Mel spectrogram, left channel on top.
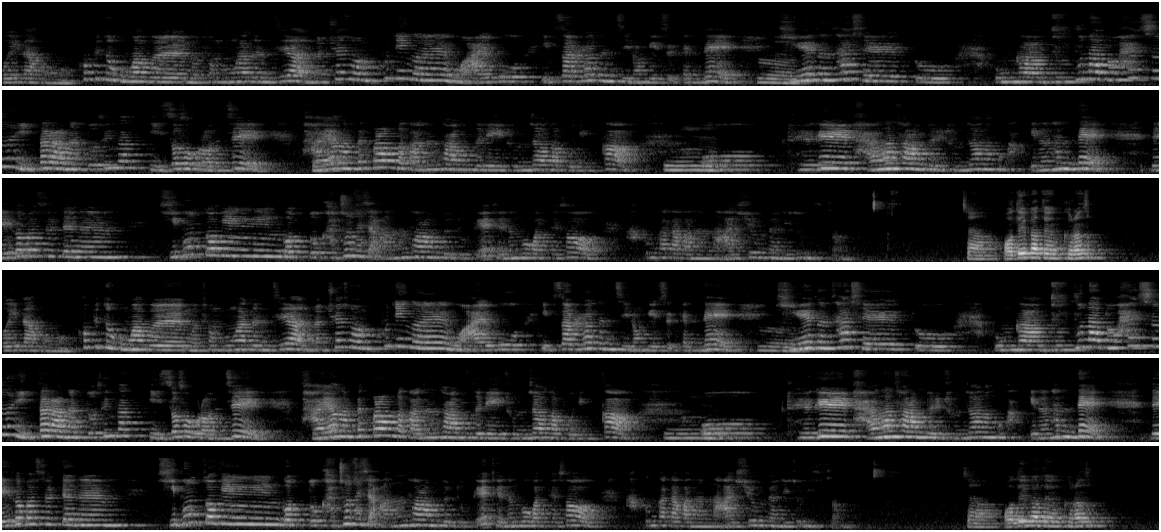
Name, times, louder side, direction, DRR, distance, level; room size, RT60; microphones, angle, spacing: voice 1, 0.0-19.1 19.4-24.4 24.7-31.6, right 3 dB, 70° right, 1 dB, 0.7 m, -31 dB
voice 2, 7.6-7.9 14.7-14.8 18.2-18.7 32.8-34.0, left 5 dB, 45° left, 7 dB, 0.3 m, -26 dB
3.1 x 2.3 x 3.1 m, 0.62 s
head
